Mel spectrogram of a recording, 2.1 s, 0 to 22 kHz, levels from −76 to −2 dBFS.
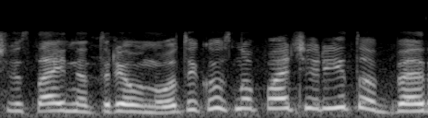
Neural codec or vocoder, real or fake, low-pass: none; real; 7.2 kHz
